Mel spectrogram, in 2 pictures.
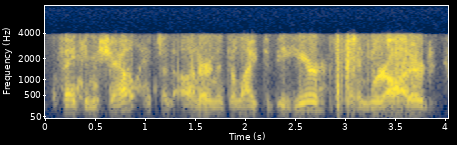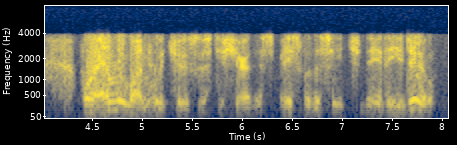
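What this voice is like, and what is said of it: Hoarse, froggy, weak voice. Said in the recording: “Pardon my throat, I've been in a healing process for the last several days, and so I'm still a little froggy ... maybe my voice just isn't going to carry for today ... My voice just is not up to par. It just is not coming through.”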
